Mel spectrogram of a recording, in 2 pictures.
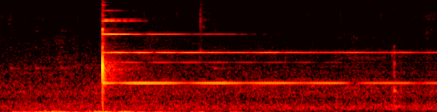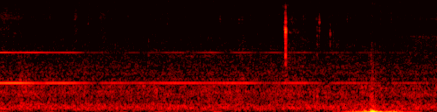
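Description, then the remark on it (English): A single bright chime, rung as a weekly practice, is struck once and rings out with clear sustained tones that slowly fade over several seconds, followed by a few faint ticks. “Each week, we ring. As we listen to the chime, let us remember our connection to each other and the world around us.”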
